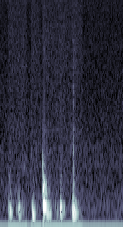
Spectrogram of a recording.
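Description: Near silence, broken by about six faint, short, low thumps spaced unevenly over the first second and a half.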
